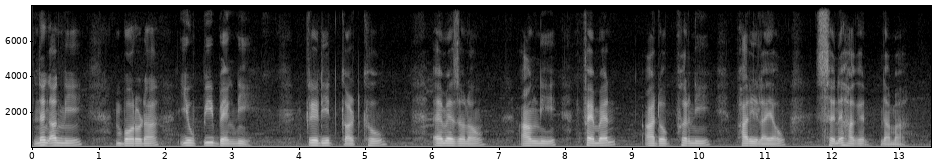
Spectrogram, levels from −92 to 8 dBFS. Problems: constant background noise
